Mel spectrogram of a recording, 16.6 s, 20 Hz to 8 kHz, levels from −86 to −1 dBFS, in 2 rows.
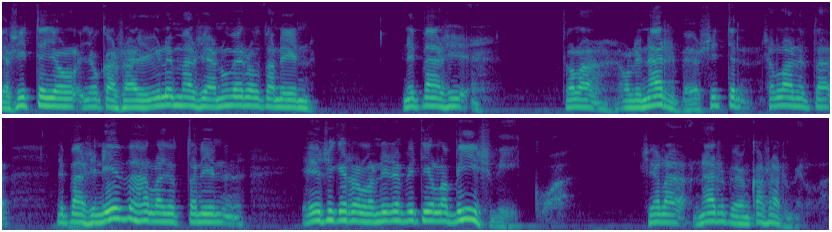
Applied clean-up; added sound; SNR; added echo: none; none; none; none.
